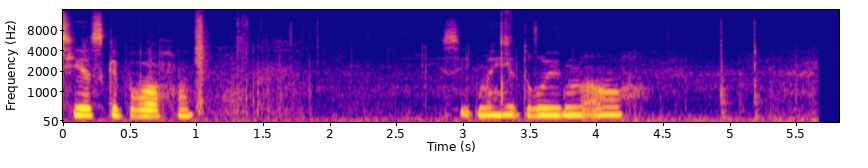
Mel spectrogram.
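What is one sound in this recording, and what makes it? A metal latch clicks and rattles.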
